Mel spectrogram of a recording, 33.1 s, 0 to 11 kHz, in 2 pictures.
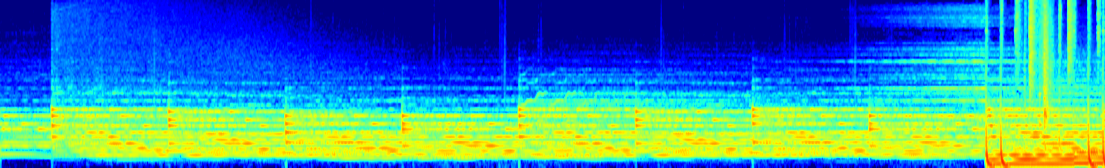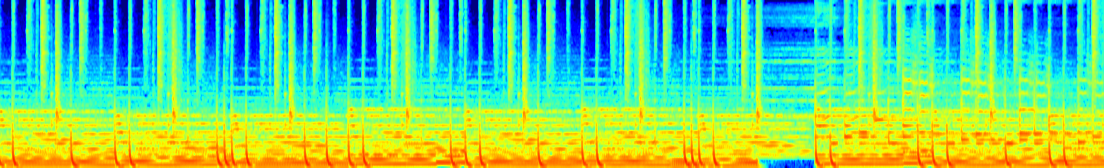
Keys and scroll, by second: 31.2 ctrl+Return.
